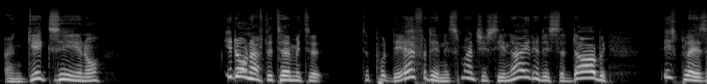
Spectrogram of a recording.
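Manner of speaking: exasperated pundit in a put-on Dublin Irish accent; Roy Keane impression. Streamer mimics Keane scolding United players over the derby, Irish-accented indignation. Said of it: "come back as Keno".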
